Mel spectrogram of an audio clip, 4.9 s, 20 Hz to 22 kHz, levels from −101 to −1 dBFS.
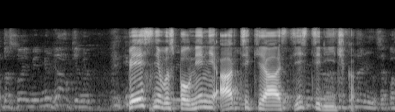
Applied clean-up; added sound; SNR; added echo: none; none; none; none.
